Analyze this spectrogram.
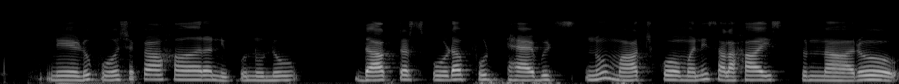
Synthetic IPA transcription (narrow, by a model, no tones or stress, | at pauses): neːɽupɔːʃɐkaːhaːɾɐnipunulu | ɖaːk̚ʈɐɾskuːɽaːpʰuɖhaːbiʈsnumaːɾt͡ʃu̥kɔːmɐnisɐlɐhaːjist̪unːaːɾu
